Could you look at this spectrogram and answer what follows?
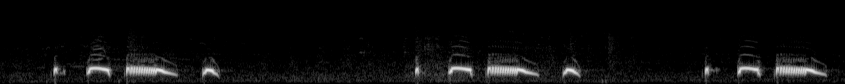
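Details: Spotted dove giving its call, described as the most standard one: a four-note cooing phrase, short notes around a long falling middle note, repeated three times about every three seconds against a quiet background.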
